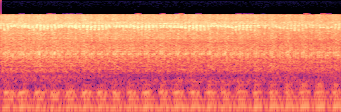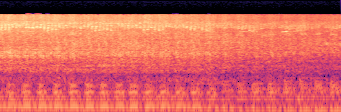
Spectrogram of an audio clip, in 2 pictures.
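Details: Ford Galaxy at idle: steady clacking knock about two per second over the engine running sound; cause undetermined.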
